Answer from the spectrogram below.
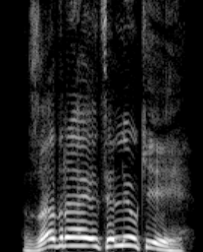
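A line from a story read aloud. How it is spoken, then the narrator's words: Cheerful yell. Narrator (Russian): весело заорал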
